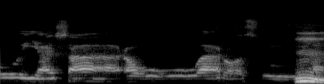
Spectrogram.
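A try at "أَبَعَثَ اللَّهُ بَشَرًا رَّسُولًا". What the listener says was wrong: Gak ada wawunya. Basyarar rasula.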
